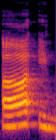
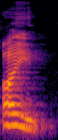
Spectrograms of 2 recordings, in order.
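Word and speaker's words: عين: And for ain is pronounced from this part, middle part of the throat.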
